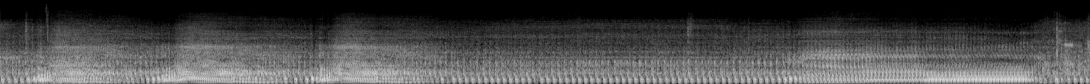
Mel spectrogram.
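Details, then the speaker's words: 2025 Yamaha WR450F after a fall and time in a gully, revved to clean it out; the rider suspected it was loaded up. Revving is uneven and rough, sagging and stumbling instead of climbing. The engine bogs; the front brake later felt on, cause unconfirmed. "You'll hear me rev the motorcycle up trying to clean it out. I thought maybe it was loaded up from the U fall and the time down in the gully."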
